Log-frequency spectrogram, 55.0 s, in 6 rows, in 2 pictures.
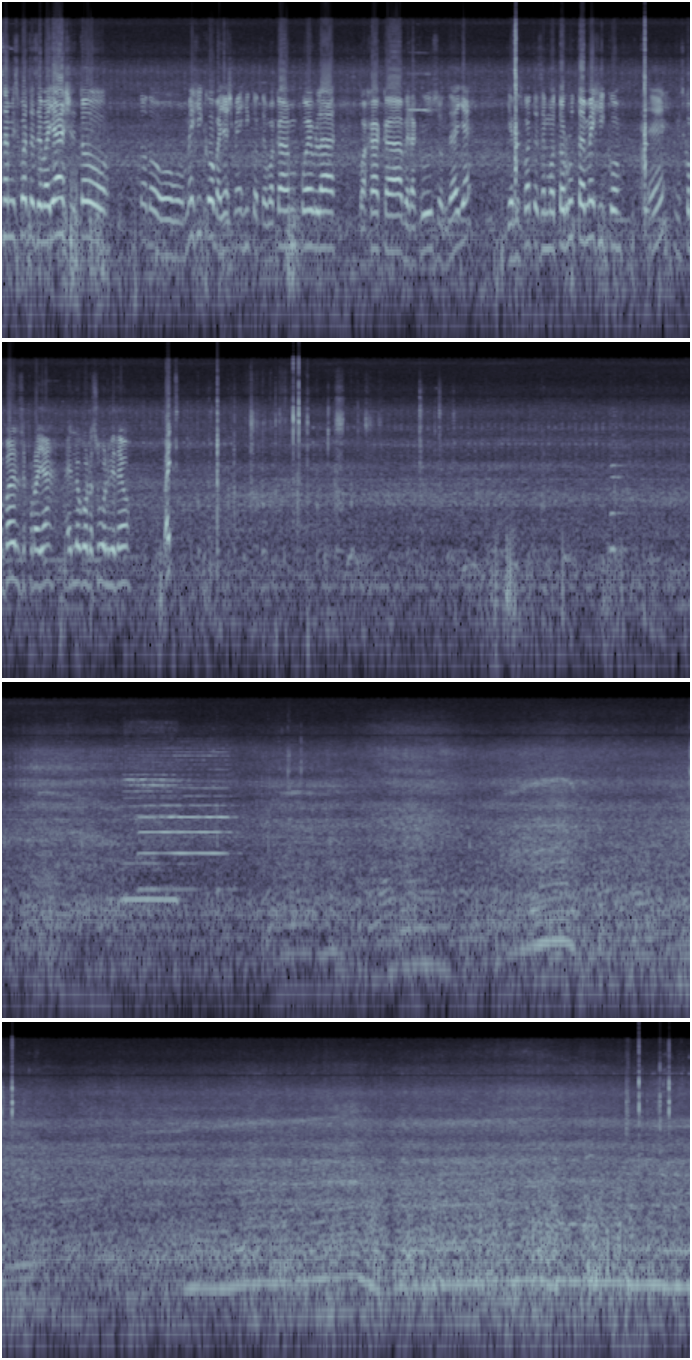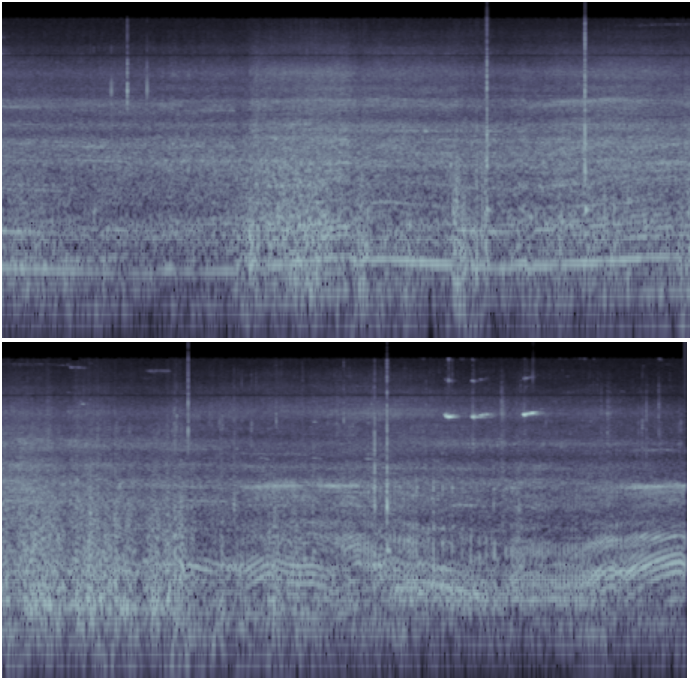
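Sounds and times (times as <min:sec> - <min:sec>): motorcycle engine: 0:00.0 - 0:55.0
vehicle horn toot: 0:17.2 - 0:17.6, 0:19.9 - 0:21.6.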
